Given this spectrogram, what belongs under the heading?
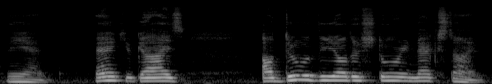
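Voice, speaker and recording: A man narrating a children's storybook aloud in an amateur, expressive read-aloud style. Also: on the high side, slow pace.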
